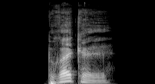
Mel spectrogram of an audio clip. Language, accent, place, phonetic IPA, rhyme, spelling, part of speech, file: German, Germany, Berlin, [ˈbʁœkl̩], -œkl̩, bröckel, verb, De-bröckel.ogg
- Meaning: inflection of bröckeln: 1. first-person singular present 2. singular imperative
